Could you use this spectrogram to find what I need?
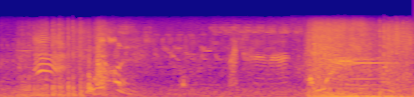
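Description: A slingshot stretches and snaps as a bird is launched.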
